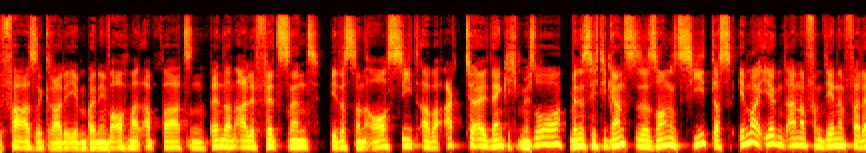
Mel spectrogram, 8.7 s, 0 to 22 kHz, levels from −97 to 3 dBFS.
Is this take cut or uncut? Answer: cut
